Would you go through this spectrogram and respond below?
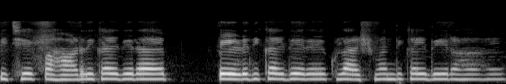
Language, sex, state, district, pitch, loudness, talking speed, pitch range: Hindi, female, Bihar, Vaishali, 245 Hz, -16 LUFS, 215 wpm, 240-245 Hz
